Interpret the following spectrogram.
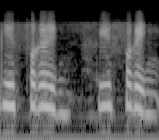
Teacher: Dua suku kata dan penekannya terdapat pada suku kata terakhir.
